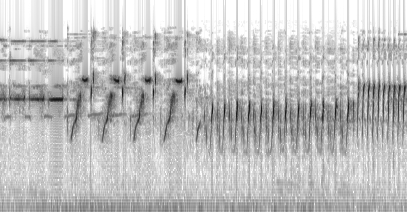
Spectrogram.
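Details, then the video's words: Canary song opening with a steady whistled note, then a series of swooping rising notes about every half second, followed by a fast, even trill of repeated chips. "Canario. Canary"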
